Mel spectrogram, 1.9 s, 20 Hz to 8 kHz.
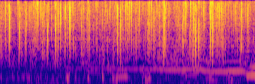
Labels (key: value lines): label: biophony, cascading saw
recorder: SoundTrap 600 or HydroMoth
